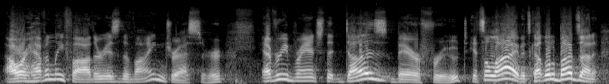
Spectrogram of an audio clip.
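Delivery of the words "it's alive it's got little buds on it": higher and louder, pressing the point home; emphatic insistence. Real, not acted. Preacher insisting to the church the branch lives, emphatic. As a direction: drive it home with energy.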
